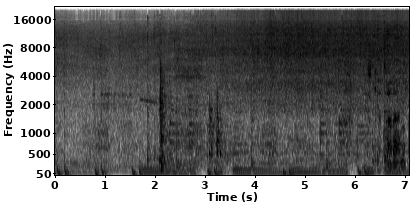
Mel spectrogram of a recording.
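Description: A teaspoon of tomato paste sizzles in a pan for shrimp pasta, a soft steady fry with stirring scrapes and a few clattering knocks, faint murmur-like hum in places.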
